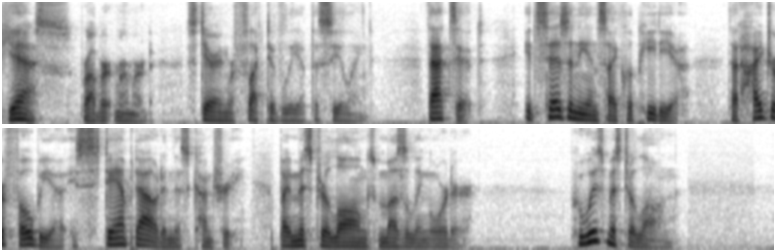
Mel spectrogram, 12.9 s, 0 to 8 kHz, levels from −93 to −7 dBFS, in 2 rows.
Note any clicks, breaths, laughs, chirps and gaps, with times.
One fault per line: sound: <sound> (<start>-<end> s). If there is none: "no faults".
no faults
